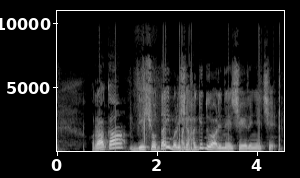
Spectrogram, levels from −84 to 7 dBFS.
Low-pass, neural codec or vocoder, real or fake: 9.9 kHz; none; real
